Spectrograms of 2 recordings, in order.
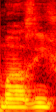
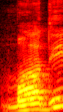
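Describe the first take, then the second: First: The middle consonant is a z-like sound. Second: The middle consonant is a d-like sound. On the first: The speaker calls it wrong. "আপনি আমাদের মুখ থেকে প্রায়ই মাজি শুনবেন, ... কিন্তু এগুলো শুদ্ধ নয়।" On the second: The speaker calls it right. "শুদ্ধ কি? মাদি"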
